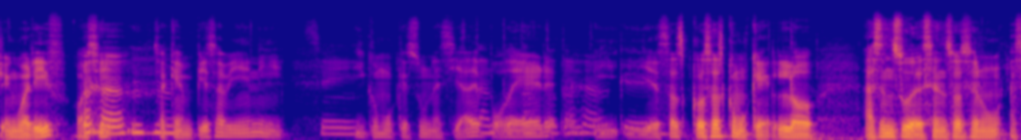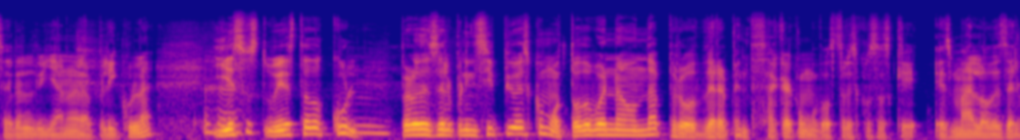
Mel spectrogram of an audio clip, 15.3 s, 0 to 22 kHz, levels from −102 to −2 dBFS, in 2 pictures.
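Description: No technical faults can be heard anywhere in this speech recording; the signal holds together without any audible defect.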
